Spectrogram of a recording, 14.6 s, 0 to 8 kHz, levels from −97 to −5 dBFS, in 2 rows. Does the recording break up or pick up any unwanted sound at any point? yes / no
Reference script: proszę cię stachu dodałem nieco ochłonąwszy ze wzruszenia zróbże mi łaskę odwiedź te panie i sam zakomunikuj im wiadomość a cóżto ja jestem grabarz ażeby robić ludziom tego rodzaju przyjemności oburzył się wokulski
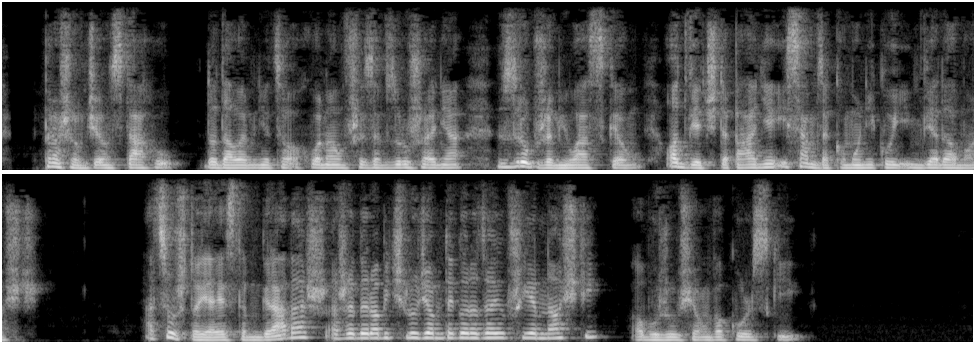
no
